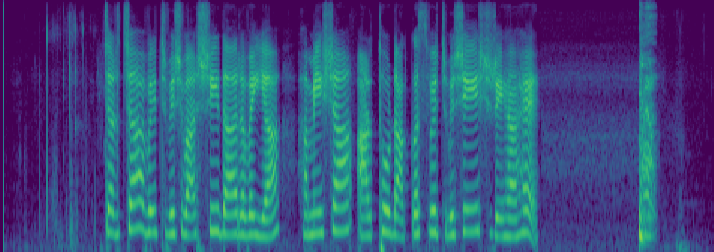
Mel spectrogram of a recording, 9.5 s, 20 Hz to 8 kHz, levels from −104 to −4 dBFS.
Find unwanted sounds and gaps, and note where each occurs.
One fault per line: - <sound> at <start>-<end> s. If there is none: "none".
- cough at 8.5-8.8 s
